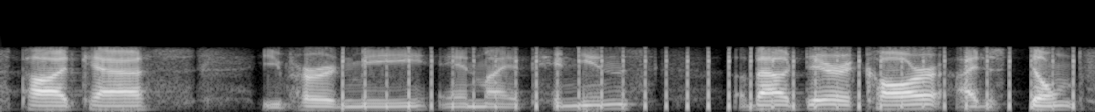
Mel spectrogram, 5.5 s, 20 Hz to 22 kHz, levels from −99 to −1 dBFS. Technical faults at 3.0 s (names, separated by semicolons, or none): train of clicks; bit errors on an ADPCM link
